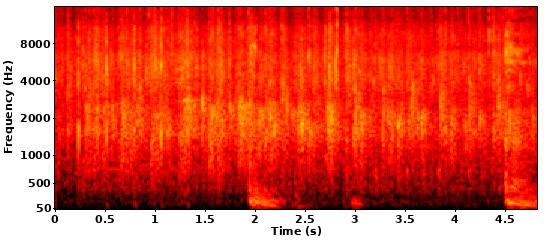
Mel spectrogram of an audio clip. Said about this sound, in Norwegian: Jeg vil at jeg skal gi en stor applaus til dagens gjest, forfatter og kulturhistoriker Tor Gotaas.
